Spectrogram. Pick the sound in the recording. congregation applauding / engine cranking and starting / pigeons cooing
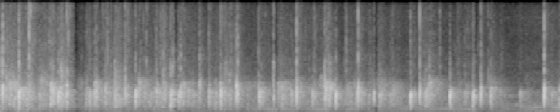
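congregation applauding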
